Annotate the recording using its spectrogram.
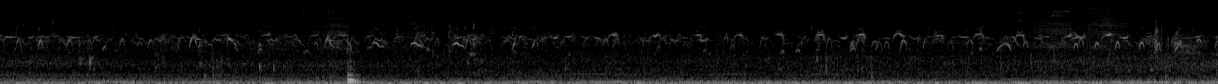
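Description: A flock of ducklings and goslings peeping constantly, many short high chirps overlapping one another. One brief, louder, lower sound that falls in pitch comes about three and a half seconds in.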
